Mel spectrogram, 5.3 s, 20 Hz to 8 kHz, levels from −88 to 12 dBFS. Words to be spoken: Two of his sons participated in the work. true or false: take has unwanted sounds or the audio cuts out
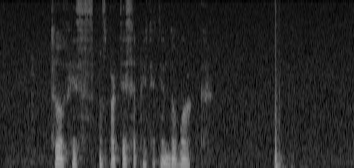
true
